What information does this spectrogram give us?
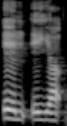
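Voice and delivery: usual speaking voice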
